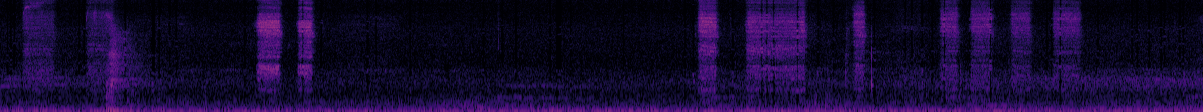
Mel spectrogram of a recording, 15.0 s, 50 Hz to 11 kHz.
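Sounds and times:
compressed air hissing bursts: 0.2 - 1.7, 3.2 - 4.0, 8.7 - 10.9, 11.7 - 13.6.

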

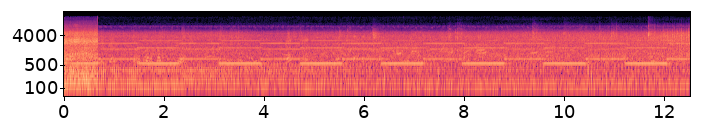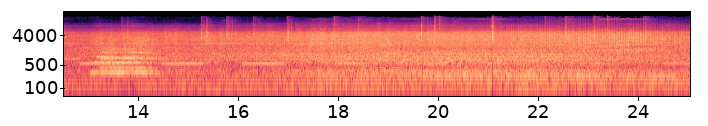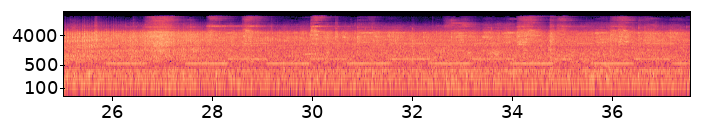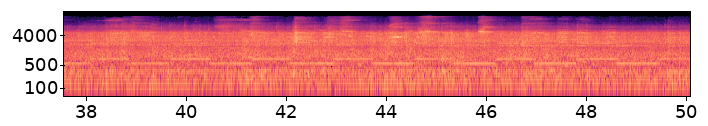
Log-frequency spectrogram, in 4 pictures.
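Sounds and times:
train rumbling past: 0.0 - 50.0
locomotive horn: 12.7 - 15.4
train wheel clicks: 14.6 - 29.2.

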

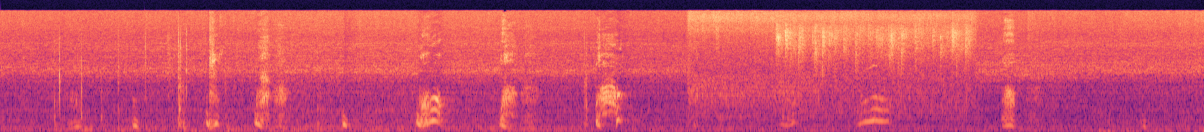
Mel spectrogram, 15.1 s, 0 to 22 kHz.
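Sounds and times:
shower spray hissing: 8.6 - 12.2.

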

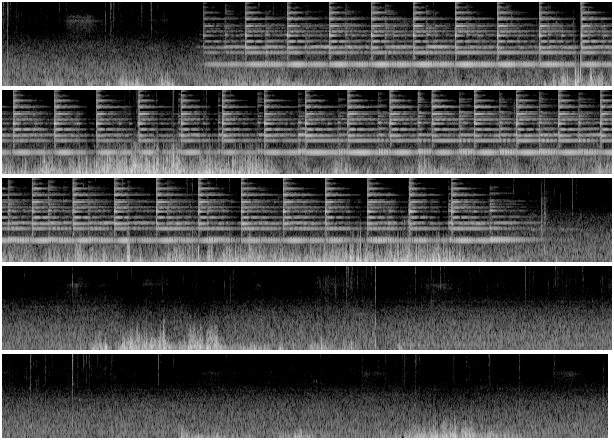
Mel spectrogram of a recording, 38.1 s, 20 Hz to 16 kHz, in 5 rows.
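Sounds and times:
level-crossing bell ringing: 2.4 - 22.2.

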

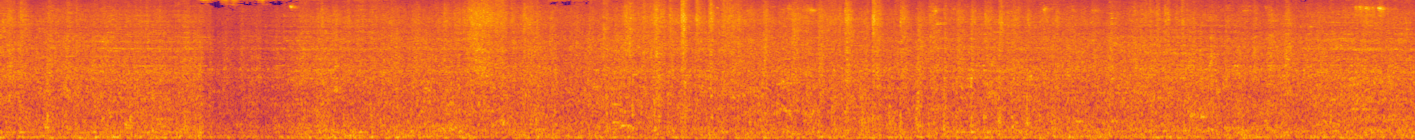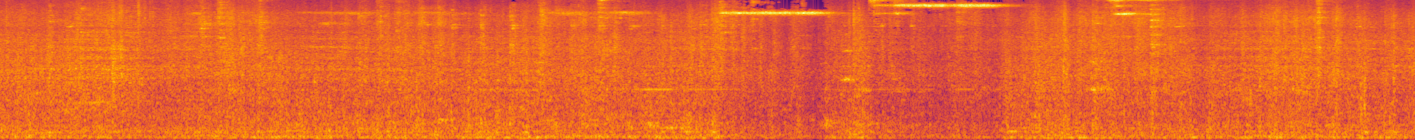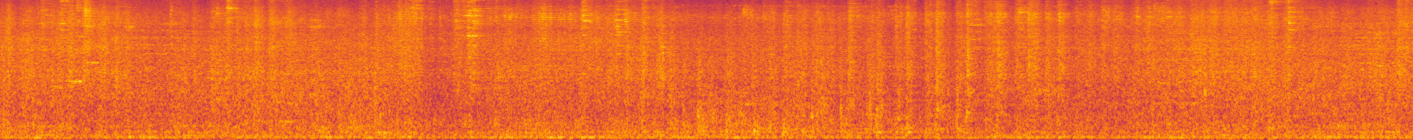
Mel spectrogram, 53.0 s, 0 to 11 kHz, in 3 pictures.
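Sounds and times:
train wheels clattering on rails: 0.0 - 53.0
high-pitched wheel squeals: 26.7 - 30.2.

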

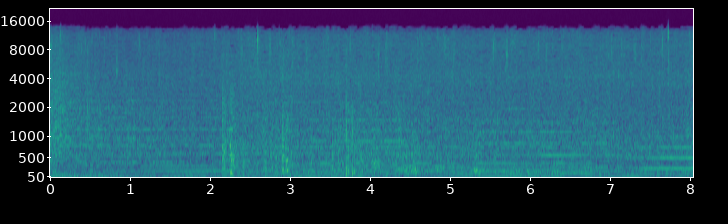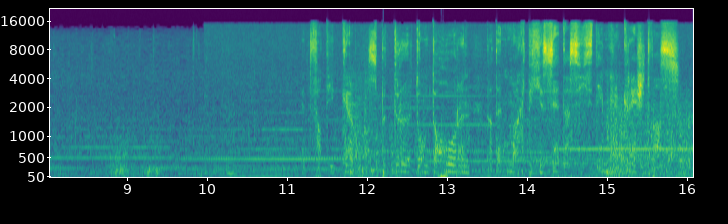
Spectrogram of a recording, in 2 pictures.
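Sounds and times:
heavy rain: 0.0 - 16.0
low synth notes: 0.0 - 16.0
thunder rumbling: 0.0 - 16.0
thunder cracks: 11.6 - 16.0.

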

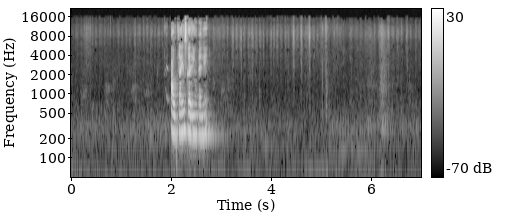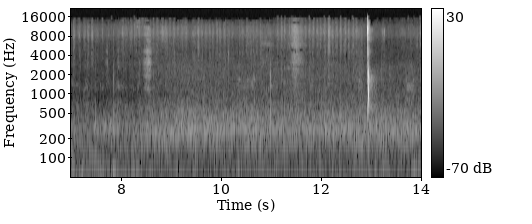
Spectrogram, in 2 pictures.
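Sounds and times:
pencil scratching on paper: 0.0 - 12.7.

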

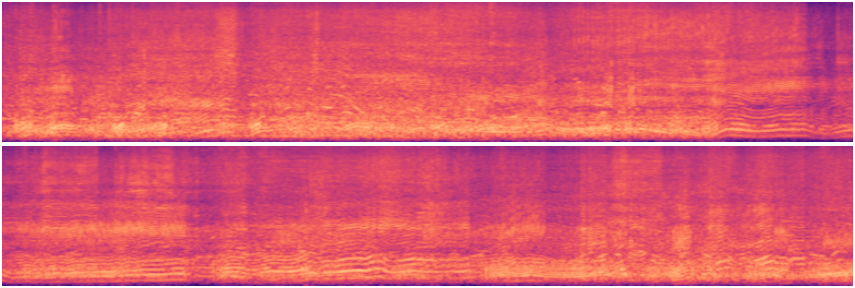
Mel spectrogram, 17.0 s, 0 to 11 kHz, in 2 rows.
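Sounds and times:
dirt bike engines revving: 0.0 - 17.0.

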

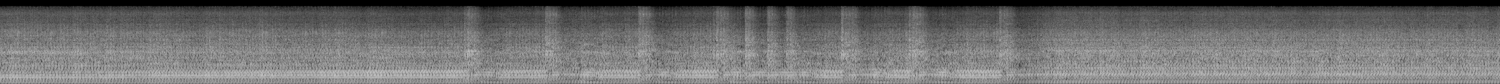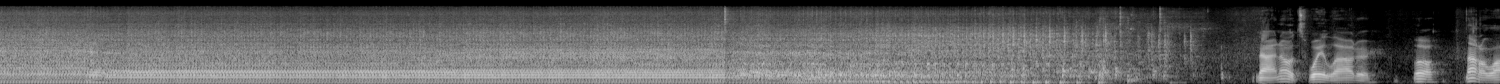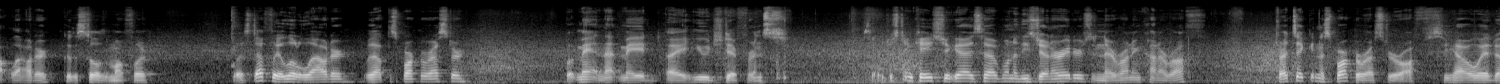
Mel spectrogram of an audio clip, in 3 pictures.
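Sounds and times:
diesel generator running: 0.0 - 27.1, 36.8 - 40.9.

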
